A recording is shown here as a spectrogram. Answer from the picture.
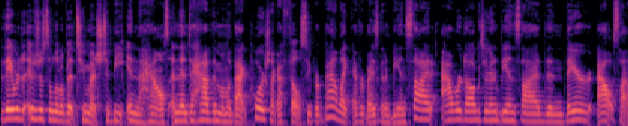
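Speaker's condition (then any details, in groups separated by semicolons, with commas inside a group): No condition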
